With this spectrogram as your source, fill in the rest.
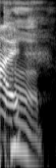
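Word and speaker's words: Mechabre: It has been confirmed that it is macabre, but it's spelled like mech and then the back half of the actual word macabre.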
